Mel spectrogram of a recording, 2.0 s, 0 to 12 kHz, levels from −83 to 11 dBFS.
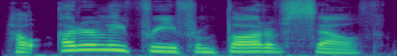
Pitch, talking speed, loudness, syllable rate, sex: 205 Hz, 210 wpm, -15 LUFS, 4.8 syllables/s, female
